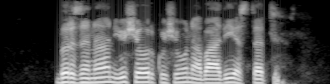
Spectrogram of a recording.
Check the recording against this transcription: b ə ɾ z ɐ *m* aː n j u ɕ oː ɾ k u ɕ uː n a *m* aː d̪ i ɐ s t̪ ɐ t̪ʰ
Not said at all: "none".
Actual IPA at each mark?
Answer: n, b

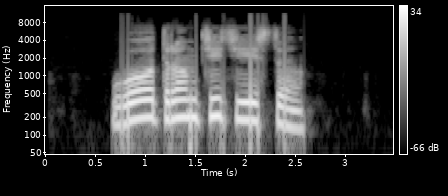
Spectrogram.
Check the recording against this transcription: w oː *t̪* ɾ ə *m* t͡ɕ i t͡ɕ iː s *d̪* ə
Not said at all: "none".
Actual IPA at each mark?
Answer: t̪, m, t̪

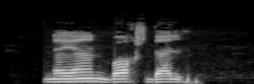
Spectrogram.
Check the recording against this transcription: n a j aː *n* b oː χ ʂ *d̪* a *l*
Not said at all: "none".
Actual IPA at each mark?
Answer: n, d̪, l

